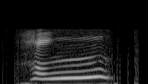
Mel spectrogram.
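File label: "hing5", Cantonese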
